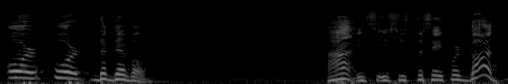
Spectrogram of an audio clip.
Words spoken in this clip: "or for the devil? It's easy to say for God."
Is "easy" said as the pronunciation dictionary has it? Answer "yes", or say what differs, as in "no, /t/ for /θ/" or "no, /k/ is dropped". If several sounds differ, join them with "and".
no, /s/ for /z/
